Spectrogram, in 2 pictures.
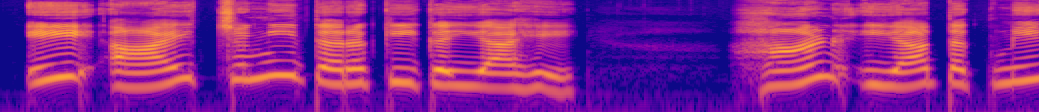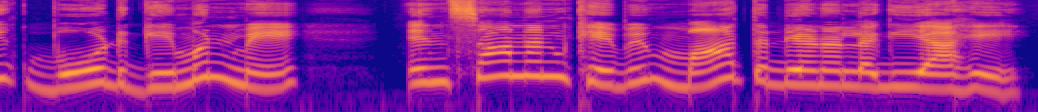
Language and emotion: Sindhi, happy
